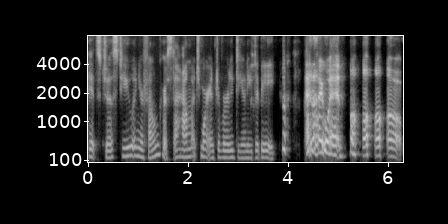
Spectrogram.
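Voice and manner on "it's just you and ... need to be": dry, totally flat, unmoved monotone. Quoting the course teacher's answer to her question, retelling a deadpan reply. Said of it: "she just totally deadpans and says".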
